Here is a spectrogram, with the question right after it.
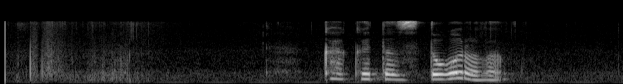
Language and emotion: Russian, positive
